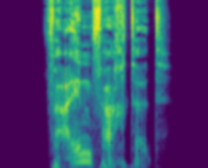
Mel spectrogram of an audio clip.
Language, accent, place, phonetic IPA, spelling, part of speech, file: German, Germany, Berlin, [fɛɐ̯ˈʔaɪ̯nfaxtət], vereinfachtet, verb, De-vereinfachtet.ogg
- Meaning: inflection of vereinfachen: 1. second-person plural preterite 2. second-person plural subjunctive II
